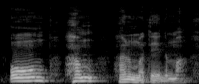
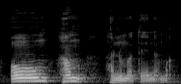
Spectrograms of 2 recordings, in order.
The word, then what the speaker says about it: ॐ हं हनुमते नमः: ओम दुम दुर्गाय नमः तो जो मैं का उच्चारण है वो एक सही उच्चारण है इस मंत्र का ओम हम हनुमते नमः ओम हम हनुमते नमः इस मंत्र का और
